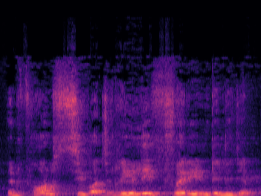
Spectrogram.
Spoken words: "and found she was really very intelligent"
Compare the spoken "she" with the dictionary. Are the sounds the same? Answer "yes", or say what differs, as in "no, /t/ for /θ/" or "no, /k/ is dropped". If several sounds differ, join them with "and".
no, /s/ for /ʃ/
